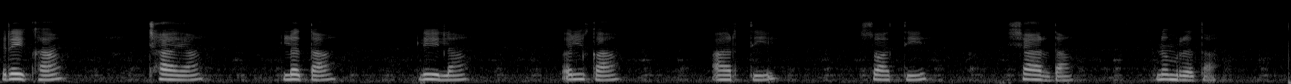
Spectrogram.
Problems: none marked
